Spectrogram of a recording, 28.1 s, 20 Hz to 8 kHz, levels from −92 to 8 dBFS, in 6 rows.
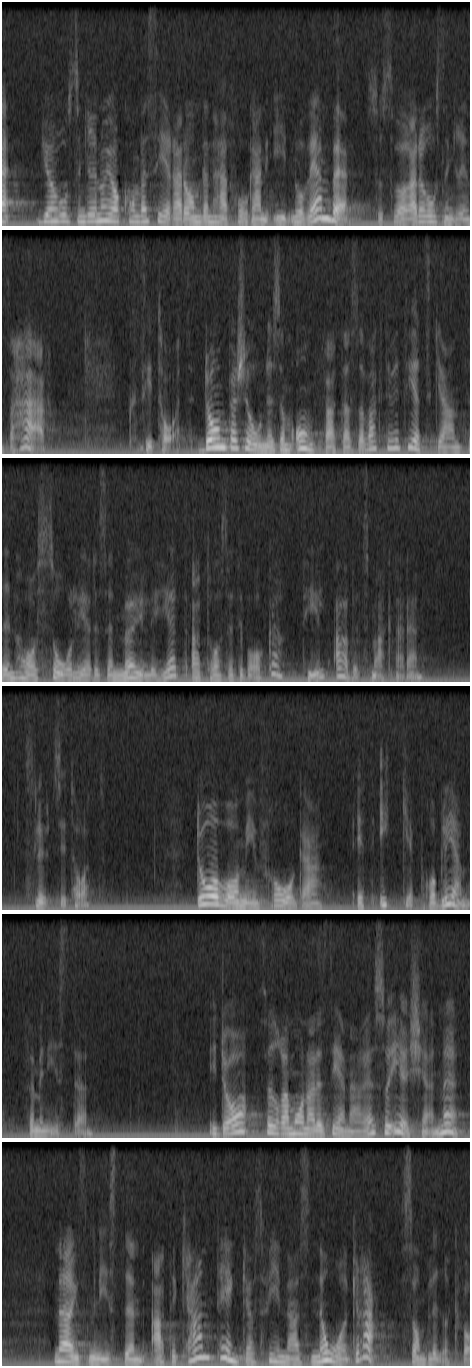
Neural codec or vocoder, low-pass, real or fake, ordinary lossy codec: none; none; real; none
